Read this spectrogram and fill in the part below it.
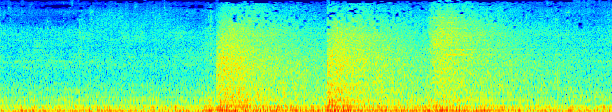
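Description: Lightning crackles and blasts loudly.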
